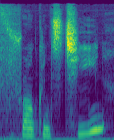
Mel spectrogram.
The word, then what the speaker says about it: Frankenstein: Oui, il est question évidemment de filiation, puisque ce docteur, donc attention à la prononciation, il faut bien dire Frankenstein,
